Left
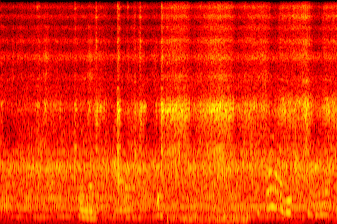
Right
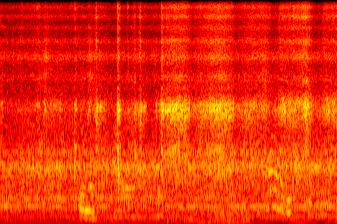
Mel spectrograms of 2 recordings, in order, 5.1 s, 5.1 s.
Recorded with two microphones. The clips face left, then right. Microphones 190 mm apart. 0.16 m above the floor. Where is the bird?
35° left (ahead or behind), 1.4 m.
